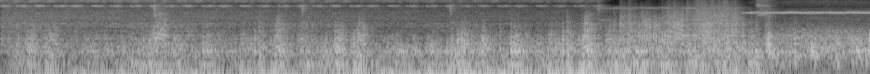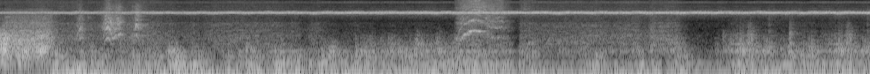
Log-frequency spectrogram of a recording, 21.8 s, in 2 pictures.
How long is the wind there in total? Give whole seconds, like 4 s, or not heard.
22 s.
